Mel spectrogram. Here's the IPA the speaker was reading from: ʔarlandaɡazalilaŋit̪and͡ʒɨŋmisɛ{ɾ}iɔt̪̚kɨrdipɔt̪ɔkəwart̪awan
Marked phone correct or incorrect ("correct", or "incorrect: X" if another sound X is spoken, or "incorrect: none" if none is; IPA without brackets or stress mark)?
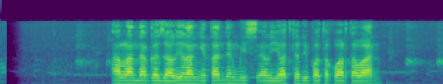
incorrect: l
